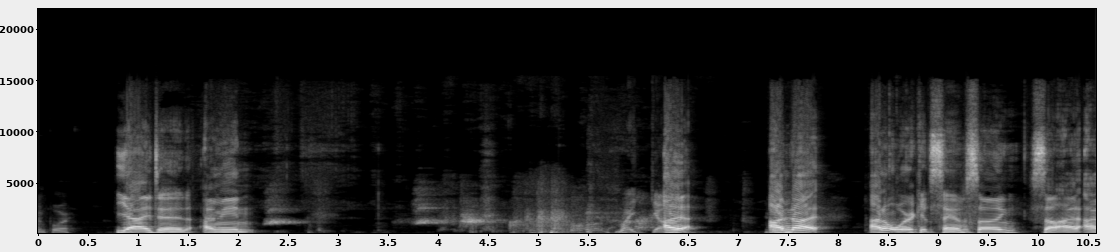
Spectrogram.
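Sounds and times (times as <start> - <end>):
speech: 0.0 - 2.2, 5.8 - 6.6, 7.3 - 10.5
dog barking and yelping: 2.2 - 2.8, 3.6 - 5.0
laughter: 4.4 - 6.6.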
